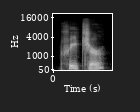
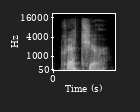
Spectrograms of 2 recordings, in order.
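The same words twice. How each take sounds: First: The middle consonant is a CH sound. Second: The middle consonant is a T sound. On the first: This is the modern pronunciation. "The modern form creature obviously has a CH sound" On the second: This is the original pronunciation. "originally been pronounced more like creature"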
